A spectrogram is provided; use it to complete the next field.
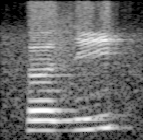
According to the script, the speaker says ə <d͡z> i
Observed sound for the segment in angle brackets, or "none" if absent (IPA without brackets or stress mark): z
